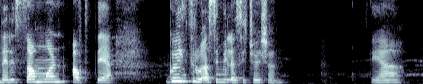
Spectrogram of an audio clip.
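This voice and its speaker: A woman's fairly high voice with a Kenyan accent, fairly even intonation and a moderate pace, on a very clean recording with a silent background. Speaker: livestreamer answering viewer comments. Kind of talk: casual live chat with viewers. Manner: halting.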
